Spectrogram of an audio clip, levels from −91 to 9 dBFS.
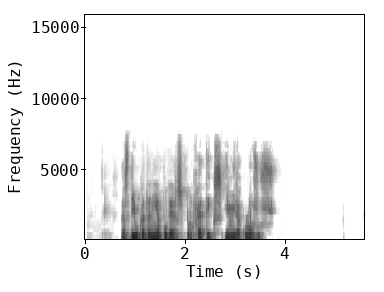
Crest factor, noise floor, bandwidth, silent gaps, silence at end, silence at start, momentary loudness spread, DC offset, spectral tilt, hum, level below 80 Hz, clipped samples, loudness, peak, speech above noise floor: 18 dB; -58 dBFS; 7.2 kHz; none; 1.85 s; 0.75 s; 14 LU; under 0.1%; -7 dB/octave; none; -58 dBFS; under 0.1%; -17 LUFS; -2 dBFS; 41 dB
